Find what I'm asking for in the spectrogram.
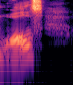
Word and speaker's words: Walz: First, that you pronounce his name Walz.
